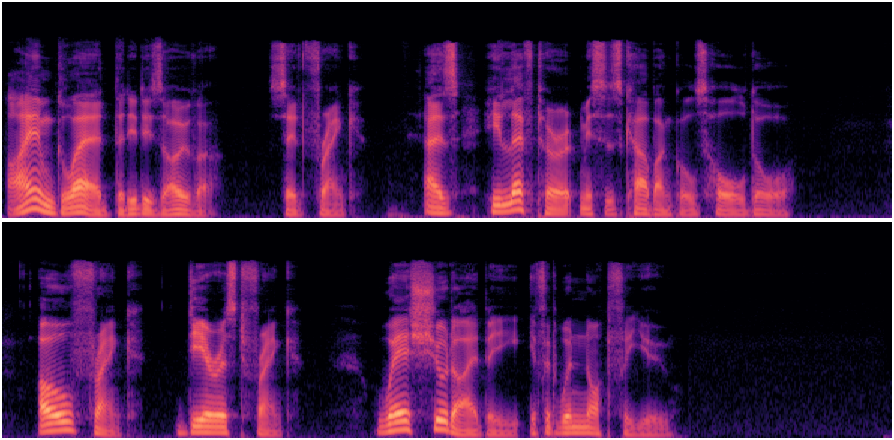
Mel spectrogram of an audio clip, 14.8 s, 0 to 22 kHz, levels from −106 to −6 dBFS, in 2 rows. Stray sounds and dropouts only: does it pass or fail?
pass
